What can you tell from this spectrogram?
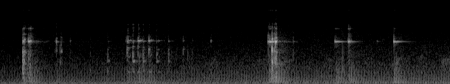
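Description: Laboratory glassware clinking as bottles and tubes are handled: about half a dozen light clinks with a short ringing tone, the loudest about a quarter second in and near the middle, over a faint steady hum.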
